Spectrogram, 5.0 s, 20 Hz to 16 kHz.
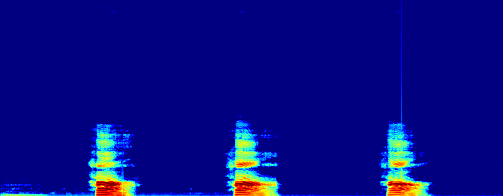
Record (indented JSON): {
  "exhalation_length": "5.0 s",
  "exhalation_amplitude": 23626,
  "exhalation_signal_mean_std_ratio": 0.34,
  "survey_phase": "beta (2021-08-13 to 2022-03-07)",
  "age": "45-64",
  "gender": "Male",
  "wearing_mask": "No",
  "symptom_none": true,
  "smoker_status": "Never smoked",
  "respiratory_condition_asthma": false,
  "respiratory_condition_other": false,
  "recruitment_source": "REACT",
  "submission_delay": "1 day",
  "covid_test_result": "Negative",
  "covid_test_method": "RT-qPCR",
  "influenza_a_test_result": "Negative",
  "influenza_b_test_result": "Negative"
}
